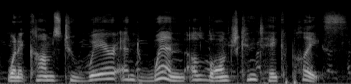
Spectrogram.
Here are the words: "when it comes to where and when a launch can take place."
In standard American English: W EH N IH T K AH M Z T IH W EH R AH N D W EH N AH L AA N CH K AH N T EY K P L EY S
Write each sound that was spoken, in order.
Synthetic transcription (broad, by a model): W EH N IH T K AH M Z T IH W EH R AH N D W EH N AH L AA N CH K AH N T EY K P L EY S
